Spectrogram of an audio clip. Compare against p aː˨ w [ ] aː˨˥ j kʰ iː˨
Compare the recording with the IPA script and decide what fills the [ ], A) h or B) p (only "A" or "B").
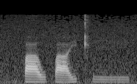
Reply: B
